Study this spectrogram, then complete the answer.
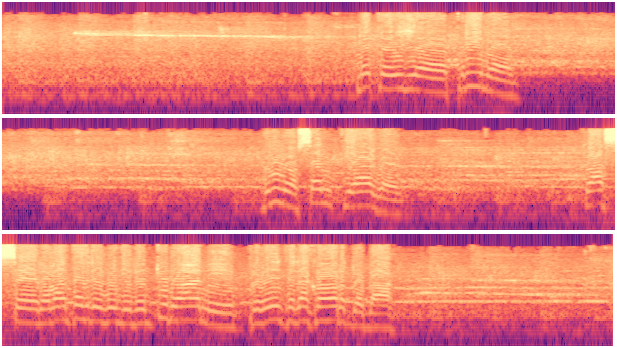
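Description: A crowd chants and sings loudly in an echoing hall.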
